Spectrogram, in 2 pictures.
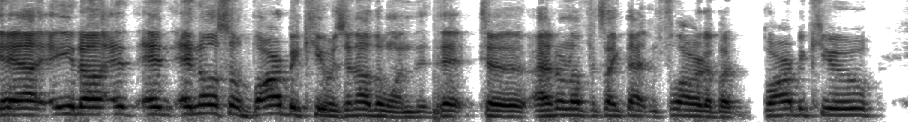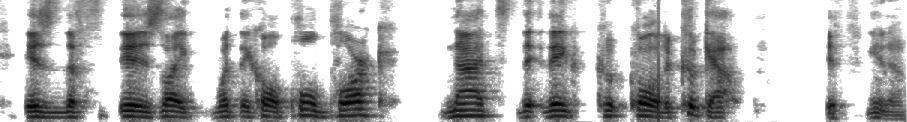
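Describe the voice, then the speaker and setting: A man with a New York accent at a fairly high pitch, fairly quick in pace, with ordinary pitch variation and big swings in loudness. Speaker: comedy show host. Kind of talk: casual interview.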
